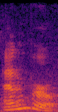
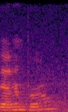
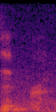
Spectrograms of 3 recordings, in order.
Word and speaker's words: Edinburgh: I say that right Edinburgh yes okay good some people who don't know how to say it say Edinburg oh yes so it's Edinburgh Ed yeah okay exactly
